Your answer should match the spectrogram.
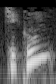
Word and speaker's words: Qigong: como el Qigong y Tai Chi Chuan.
